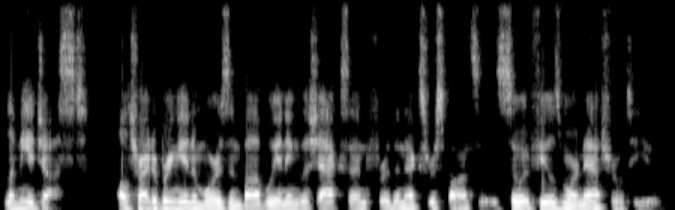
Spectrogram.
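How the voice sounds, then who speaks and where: A synthetic male assistant voice, slightly low and a little husky. He talks fast in a friendly, even, polished way. The sound is dry and close. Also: no echo. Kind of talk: conversational answers to interview questions.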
